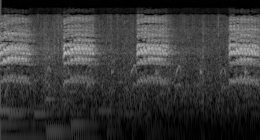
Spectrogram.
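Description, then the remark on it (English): A northern bobwhite quail calls four times in a steady rhythm, each loud, harsh, harmonic-rich call lasting about half a second, with a low hum underneath and no voices. “Cuba is home to a unique population of northern bobwhites, with plumage patterns and short bills that set them apart from bobwhites on mainland North America.”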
